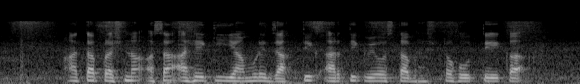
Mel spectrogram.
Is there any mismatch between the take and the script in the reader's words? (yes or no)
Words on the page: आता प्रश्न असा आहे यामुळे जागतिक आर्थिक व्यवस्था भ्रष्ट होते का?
yes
